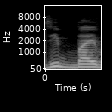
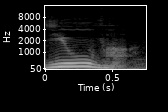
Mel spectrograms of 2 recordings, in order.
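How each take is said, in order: First: The middle is pronounced as a doubled b. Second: The middle is pronounced as w followed by bh. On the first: The speaker calls it wrong. "সারা জীবন তো জিউ জিব্বাই বলছেন" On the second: The speaker calls it right. "শুদ্ধ উচ্চারণ হচ্ছে জিউভা"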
